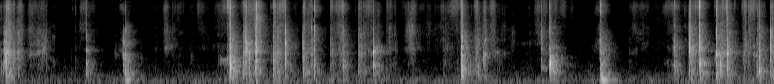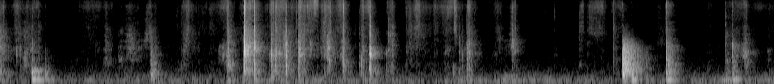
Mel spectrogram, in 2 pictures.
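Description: Osho Zen Tarot cards being shuffled by hand, in bursts of rapid snapping clicks, with cards drawn from the deck and laid down on a cloth.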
